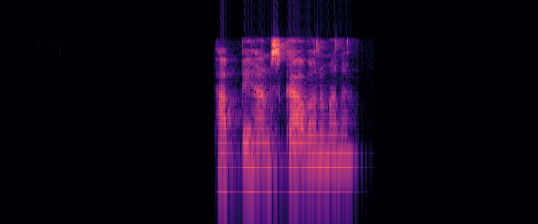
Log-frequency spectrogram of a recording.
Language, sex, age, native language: Icelandic, female, 60-69, Icelandic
